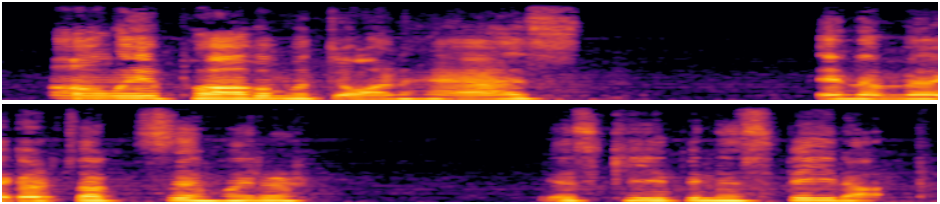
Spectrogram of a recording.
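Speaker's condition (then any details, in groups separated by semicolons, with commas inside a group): Cerebral palsy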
